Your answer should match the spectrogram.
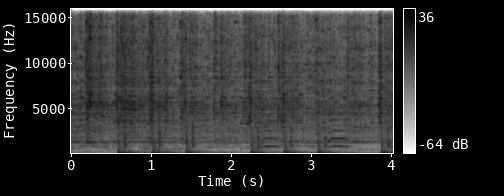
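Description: Powwow drum group playing a Grand Entry song: the big drum struck in a steady beat of about two strokes a second, with a short pause near the middle and high sung voices over it. Bells and metal jingles on the dancers' regalia jangle throughout.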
